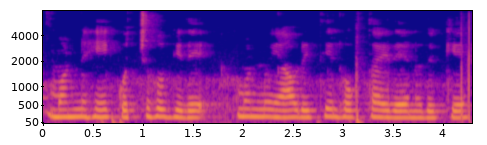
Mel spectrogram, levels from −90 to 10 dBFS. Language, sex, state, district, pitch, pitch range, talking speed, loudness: Kannada, female, Karnataka, Shimoga, 185 Hz, 175-195 Hz, 140 wpm, -21 LUFS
